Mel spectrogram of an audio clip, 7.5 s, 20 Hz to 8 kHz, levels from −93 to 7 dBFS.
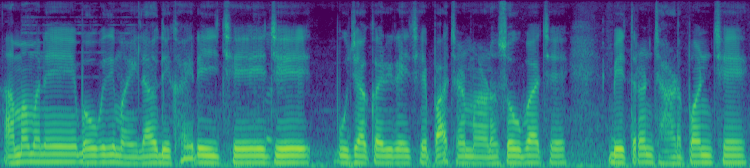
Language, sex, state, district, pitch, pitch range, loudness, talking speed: Gujarati, male, Gujarat, Gandhinagar, 125 Hz, 115-125 Hz, -15 LUFS, 175 wpm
